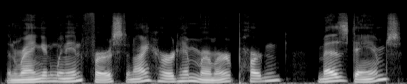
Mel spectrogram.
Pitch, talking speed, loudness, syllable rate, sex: 140 Hz, 175 wpm, -17 LUFS, 4.8 syllables/s, male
